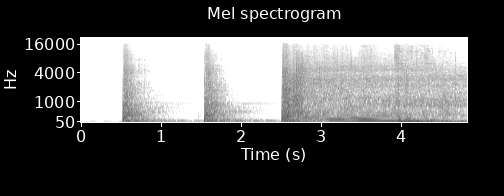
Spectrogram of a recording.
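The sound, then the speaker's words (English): Two heavy thuds land a second apart, then a third blow bursts into a long, loud splintering crash with rattling debris, as a door is battered down and gives way. “You could have broken down our door anytime you wanted to, couldn't you?”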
